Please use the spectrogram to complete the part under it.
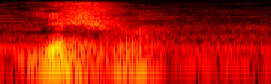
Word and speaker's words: Yeshua: de Yeshua, não sei como se pronuncia é, em aramaico ou em hebraico. É, Yeshua. É.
